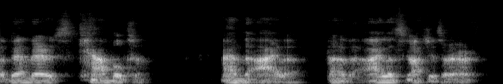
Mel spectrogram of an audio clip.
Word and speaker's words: Islay: And the Highlands, one looks like Islay, it's pronounced Isla, Islay.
